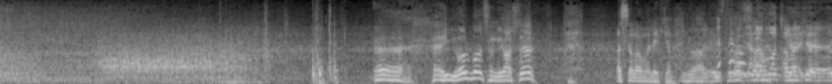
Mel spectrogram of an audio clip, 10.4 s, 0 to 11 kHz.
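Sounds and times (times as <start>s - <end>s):
car approaching along a road and stopping: 0.0s - 10.3s
short clunks: 3.3s - 4.4s
speech: 4.7s - 10.3s.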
